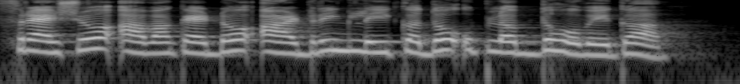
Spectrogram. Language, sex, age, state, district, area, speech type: Punjabi, female, 18-30, Punjab, Patiala, rural, read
